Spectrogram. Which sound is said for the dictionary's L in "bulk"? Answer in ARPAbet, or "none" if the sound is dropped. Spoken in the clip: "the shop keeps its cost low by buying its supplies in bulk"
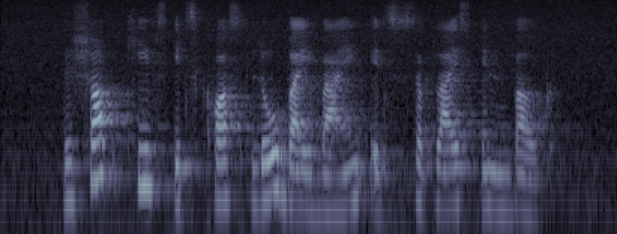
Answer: L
